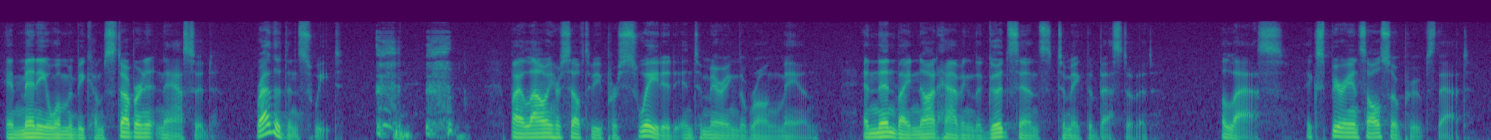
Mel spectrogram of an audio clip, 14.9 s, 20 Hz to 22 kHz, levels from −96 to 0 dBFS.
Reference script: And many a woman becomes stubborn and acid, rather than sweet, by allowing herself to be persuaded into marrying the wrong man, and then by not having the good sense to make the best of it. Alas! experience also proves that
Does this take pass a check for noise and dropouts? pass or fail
fail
